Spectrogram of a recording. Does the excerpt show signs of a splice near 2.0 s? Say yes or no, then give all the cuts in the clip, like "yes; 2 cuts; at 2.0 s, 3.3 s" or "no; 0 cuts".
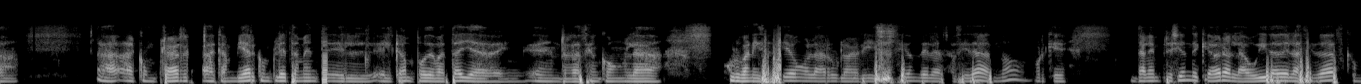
yes; 1 cut; at 2.0 s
